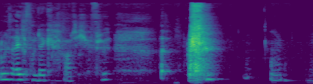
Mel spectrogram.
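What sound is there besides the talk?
sneeze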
